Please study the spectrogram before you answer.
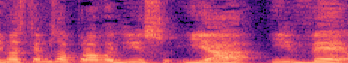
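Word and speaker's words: יהוה: Iá e Vé. Ó, o Vé aqui está mudo. Eu estou pronunciando só o V. Vé, né? Não estou falando verri, estou falando Vé.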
